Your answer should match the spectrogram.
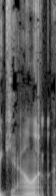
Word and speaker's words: Gallant: It should be Gallant, I think. – It should be? Okay. – I mean, it's spelled Gallant. And Gallant is defined by being gallant.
